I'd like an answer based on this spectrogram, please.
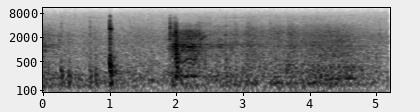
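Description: Car on an old film soundtrack: a sharp click about a second in, a hissing burst at about two seconds, then the engine running steadily.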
